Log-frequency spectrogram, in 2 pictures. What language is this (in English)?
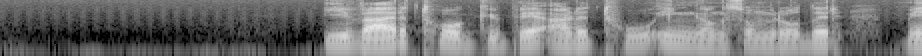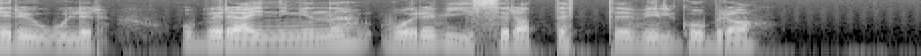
Norwegian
